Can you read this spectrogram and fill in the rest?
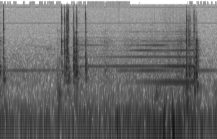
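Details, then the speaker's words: Dodge van no-start with new starter and new battery, TIPM suspected: on crank, quick bursts of dry clicks from the relay box with a faint electrical whine and no engine firing; relay clicking, no start. "and there's a clicking sound in here and there's a clicking sound there on the relay maybe that might Enlighten someone"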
